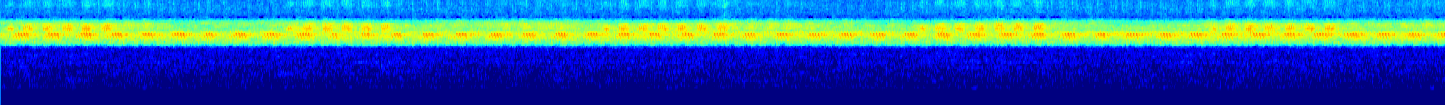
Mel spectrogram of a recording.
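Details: Summer-night grass insects, recorded in August: a steady high insect drone with louder pulsed trills surging out roughly every two seconds, layered over the constant shrilling chorus.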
